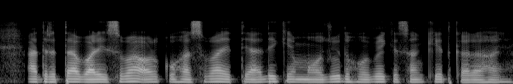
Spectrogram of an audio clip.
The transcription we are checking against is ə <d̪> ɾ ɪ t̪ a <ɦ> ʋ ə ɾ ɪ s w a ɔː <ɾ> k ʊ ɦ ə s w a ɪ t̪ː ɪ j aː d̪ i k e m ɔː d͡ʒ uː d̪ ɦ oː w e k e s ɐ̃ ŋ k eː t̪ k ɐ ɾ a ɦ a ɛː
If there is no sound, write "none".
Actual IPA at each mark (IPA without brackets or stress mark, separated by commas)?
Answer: d̪, none, ɾ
